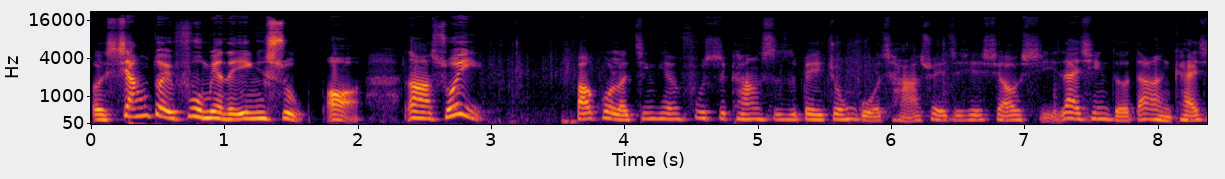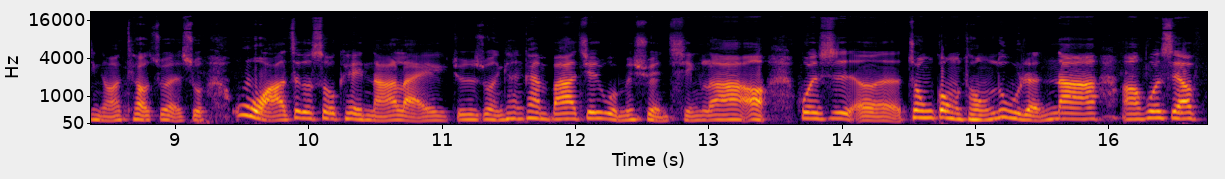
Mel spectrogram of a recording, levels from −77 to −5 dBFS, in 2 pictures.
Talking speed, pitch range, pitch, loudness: 315 characters per minute, 170-210 Hz, 185 Hz, -23 LUFS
